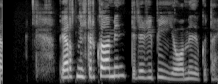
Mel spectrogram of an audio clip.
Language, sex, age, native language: Icelandic, female, 30-39, Icelandic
